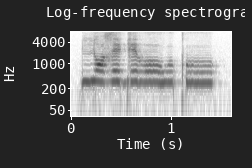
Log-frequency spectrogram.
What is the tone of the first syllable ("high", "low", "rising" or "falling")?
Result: high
